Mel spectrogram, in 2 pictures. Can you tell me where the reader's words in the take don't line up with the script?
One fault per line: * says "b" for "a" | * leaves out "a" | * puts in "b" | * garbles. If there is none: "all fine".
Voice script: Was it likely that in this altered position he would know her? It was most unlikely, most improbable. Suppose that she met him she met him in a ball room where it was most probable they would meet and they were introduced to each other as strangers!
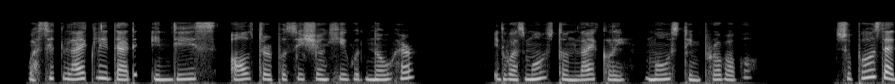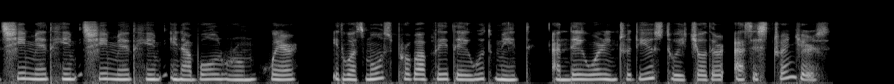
all fine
